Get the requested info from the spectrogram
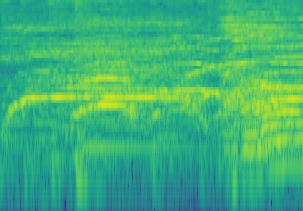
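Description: Live solo acoustic music: a strummed acoustic guitar with a sung line, and audience members whooping over it in several overlapping calls that rise and fall in pitch.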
